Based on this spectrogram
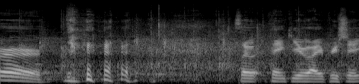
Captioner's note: applause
